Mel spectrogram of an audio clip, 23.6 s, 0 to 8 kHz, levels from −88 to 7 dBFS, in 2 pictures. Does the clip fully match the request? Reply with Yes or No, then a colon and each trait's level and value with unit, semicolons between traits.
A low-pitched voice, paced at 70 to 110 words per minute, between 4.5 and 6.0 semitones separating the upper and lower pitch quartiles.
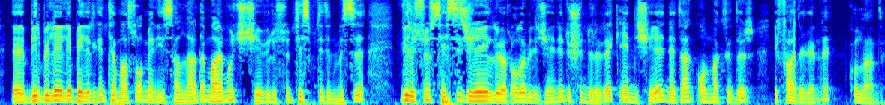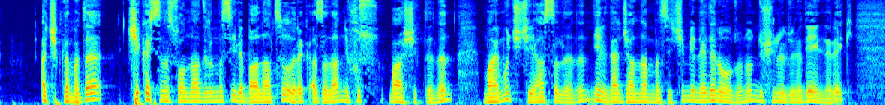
No: low, 120 Hz; average, 105 wpm; average, 4.1 semitones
